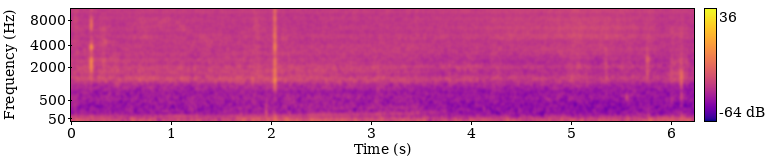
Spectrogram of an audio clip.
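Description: Off-road 4x4 SUV's engine running at low revs as it crawls over a steep gravel slope, with a sharp click about two seconds in.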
